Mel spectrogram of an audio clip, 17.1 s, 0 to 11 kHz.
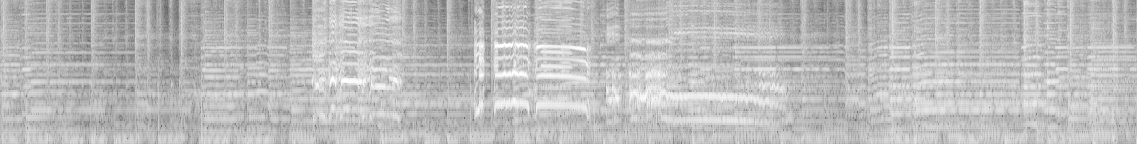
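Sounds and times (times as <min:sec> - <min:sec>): rooster crowing: 0:04.7 - 0:06.0, 0:07.1 - 0:11.9.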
